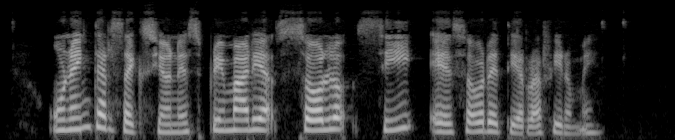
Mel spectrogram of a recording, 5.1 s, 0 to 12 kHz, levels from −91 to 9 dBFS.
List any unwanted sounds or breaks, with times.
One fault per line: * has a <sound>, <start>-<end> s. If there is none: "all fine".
all fine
